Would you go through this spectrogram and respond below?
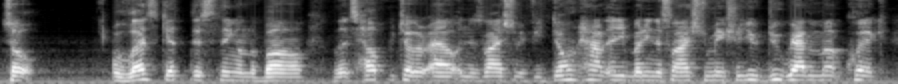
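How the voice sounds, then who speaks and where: A man in his twenties with a slightly high-pitched voice hosts a casual livestream. He speaks in a halting way, often repeating himself and restarting phrases as he addresses his viewers. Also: flat delivery. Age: 20s. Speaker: live streamer, channel host.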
